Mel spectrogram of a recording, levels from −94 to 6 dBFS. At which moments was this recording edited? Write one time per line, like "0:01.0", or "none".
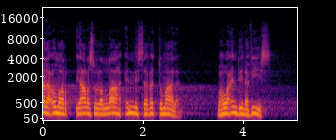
none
